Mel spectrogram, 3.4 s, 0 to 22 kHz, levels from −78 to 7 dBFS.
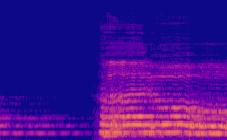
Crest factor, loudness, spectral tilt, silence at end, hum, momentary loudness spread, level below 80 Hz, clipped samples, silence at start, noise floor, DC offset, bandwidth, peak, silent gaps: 14 dB; -23 LUFS; -7 dB/octave; 0 s; none; 3 LU; -64 dBFS; under 0.1%; 0 s; -55 dBFS; under 0.1%; 14 kHz; -10 dBFS; none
